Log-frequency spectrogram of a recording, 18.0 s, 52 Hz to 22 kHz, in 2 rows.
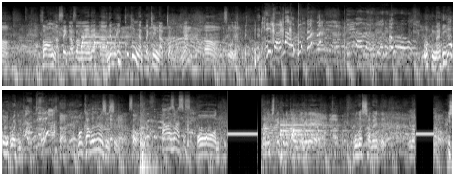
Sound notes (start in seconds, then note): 2.6 endless chatter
